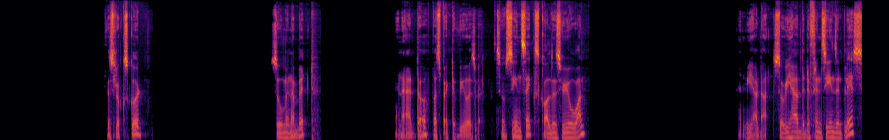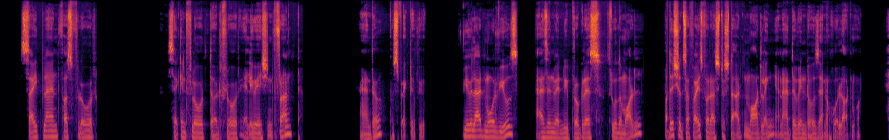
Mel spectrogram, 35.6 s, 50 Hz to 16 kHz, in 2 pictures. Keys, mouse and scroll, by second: 0.2 scroll up 4, 0.5 middle click, 1.4 middle click, 2.9 middle click, 5.1-5.5 scroll up 1, 8.0 right click, 11.3-13.8 typing, 14.2 Tab, 15.1 middle click.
